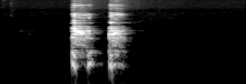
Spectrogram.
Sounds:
Cough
